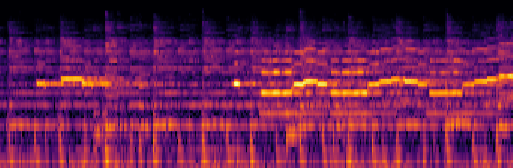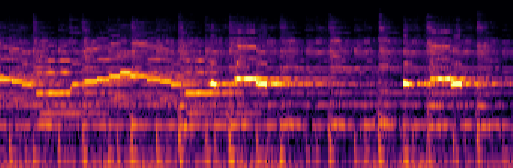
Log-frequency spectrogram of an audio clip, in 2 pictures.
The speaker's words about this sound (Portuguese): Essa música que estamos ouvindo, escrita como tema de abertura, utiliza instrumentos jamais pensados num arranjo como uma campainha de casa, um apito, campainha. Observem. Observem agora as flautas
